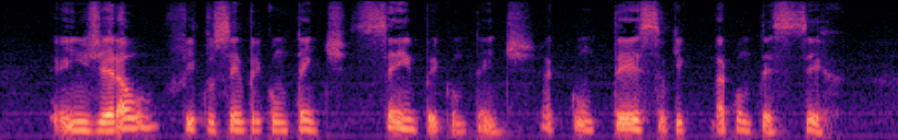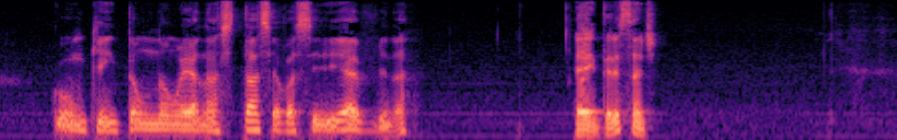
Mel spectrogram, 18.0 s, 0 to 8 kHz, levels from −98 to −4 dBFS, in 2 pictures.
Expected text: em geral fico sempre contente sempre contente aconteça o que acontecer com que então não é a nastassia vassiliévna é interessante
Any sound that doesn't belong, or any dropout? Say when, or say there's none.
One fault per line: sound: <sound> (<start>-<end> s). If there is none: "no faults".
no faults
